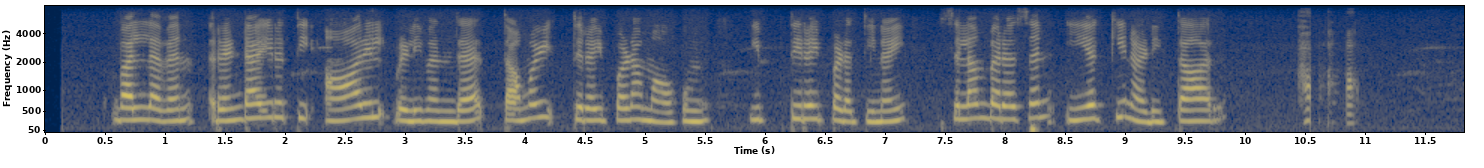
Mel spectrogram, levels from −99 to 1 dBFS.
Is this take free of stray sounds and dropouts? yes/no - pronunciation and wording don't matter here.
no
